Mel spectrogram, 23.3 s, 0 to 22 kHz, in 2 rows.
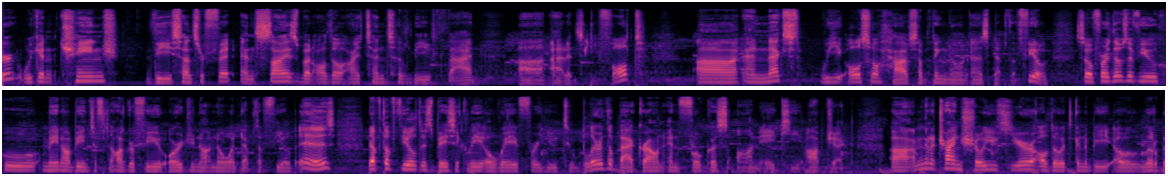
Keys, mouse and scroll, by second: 0.3 click, 5.3 click, 14.6 click.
